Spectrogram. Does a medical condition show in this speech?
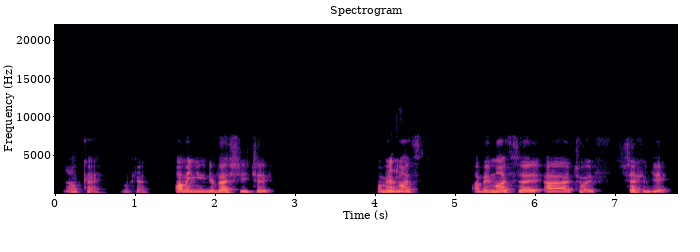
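Yes: aphasia after stroke; stroke during 10-hour operation, about 40% leg movement, walks, six months rehab in Northampton; about ten years since stroke, self-described aphasia stage seven of seven; slower than wished, number and calendar errors, early mutism except yes/no, relearned swallowing, failed throat Botox.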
